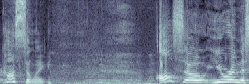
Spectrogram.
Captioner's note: laughter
